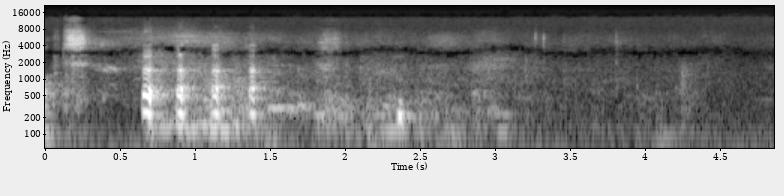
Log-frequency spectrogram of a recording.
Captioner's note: laughter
